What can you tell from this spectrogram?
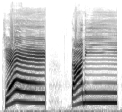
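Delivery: playful mock summons; mock calling out. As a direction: yell the names like a scolding parent. Calling him by mock names.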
